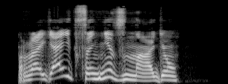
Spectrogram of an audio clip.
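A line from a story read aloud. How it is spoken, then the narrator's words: Witch grumbling. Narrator (Russian): проворчала ведьма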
